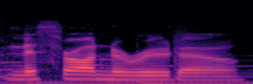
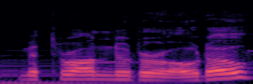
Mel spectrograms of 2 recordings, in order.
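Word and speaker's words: Mitth'raw'nuruodo: But it's our good boy Mithron Naruto. Mithron Nuruodo, actually.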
